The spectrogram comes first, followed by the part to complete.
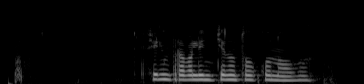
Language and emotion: Russian, neutral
